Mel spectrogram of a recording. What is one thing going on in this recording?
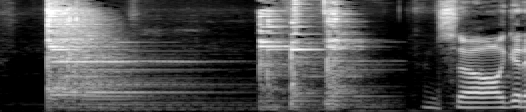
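A metal mould knocks down onto a hard table.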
